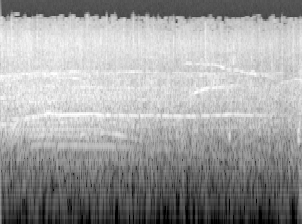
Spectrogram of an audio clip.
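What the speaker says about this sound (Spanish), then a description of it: "Ahí los dejo con Ron Jairo, un aplauso, pues." Audience applause at a comedy show aboard a cruise, sustained clapping from a crowd heard at moderate distance, steady across the whole stretch and gradually easing off.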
